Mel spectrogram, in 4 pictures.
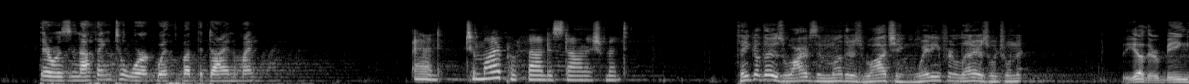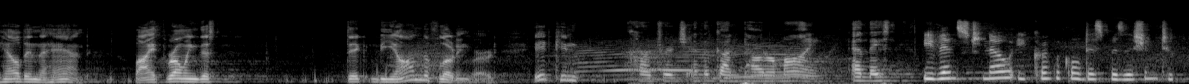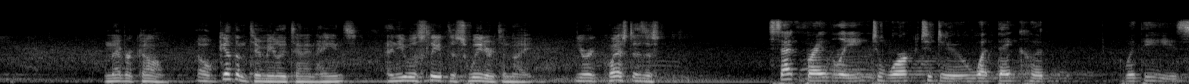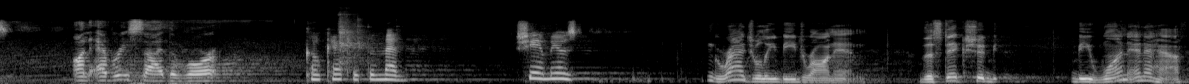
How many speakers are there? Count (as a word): four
